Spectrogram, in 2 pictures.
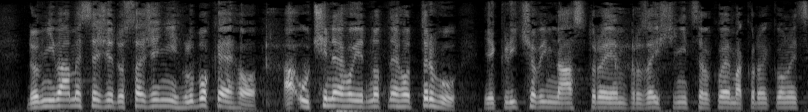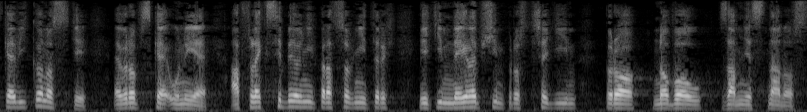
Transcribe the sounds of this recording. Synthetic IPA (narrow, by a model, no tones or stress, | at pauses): do̞mɲiːvaːmɛsɛʒɛdo̞saʒɛɲiːɦlubo̞kɛːɦo̞ʔaʔuːt͡ʃɪnɛːɦo̞jɛdno̞t̪nɛːɦo̞t̪r̩ɦu | jɛkliːt͡ʃo̞viːmnaːst̪ɾo̞jɛmpɾo̞zajɪʃcɛɲiːt͡sɛlko̞vɛːmakɾoɛkonomɪt͡skɛːviːko̞no̞scɪ | ʔɛvɾo̞pskɛːʔunɪjɛ | ʔaflɛksɪbɪlɲiːpɾat͡so̞vɲiːt̪r̩x | jɛciːmnɛjlɛpʃiːmpɾo̞st̪r̝̥ɛɟiːm | pɾo̞no̞vo̞w | zamɲɛst̪nano̞̰st̪̚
